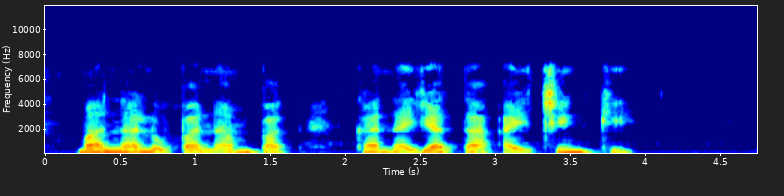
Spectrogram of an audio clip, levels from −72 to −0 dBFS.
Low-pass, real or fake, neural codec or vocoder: 7.2 kHz; real; none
